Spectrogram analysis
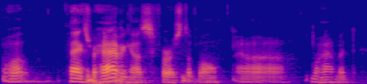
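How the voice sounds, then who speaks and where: A man raised in the United States, speaking as a podcast guest about his studies, measured and grateful. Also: mid-range voice, sing-song, vocal fry, slight background noise. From born in South Korea, raised in the United States. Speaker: guest, alumnus. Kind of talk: podcast interview.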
